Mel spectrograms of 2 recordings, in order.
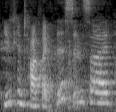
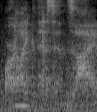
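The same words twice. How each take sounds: First: Said in the usual way. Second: Breathy unvoiced whisper, barely there. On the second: Shown as a demonstration. Teacher showing a child a whisper voice. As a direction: drop to a whisper to show the quiet way.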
